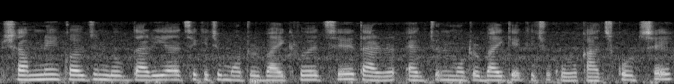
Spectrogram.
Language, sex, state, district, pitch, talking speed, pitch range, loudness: Bengali, female, Bihar, Katihar, 205 Hz, 135 wpm, 195-220 Hz, -17 LUFS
